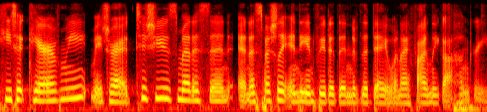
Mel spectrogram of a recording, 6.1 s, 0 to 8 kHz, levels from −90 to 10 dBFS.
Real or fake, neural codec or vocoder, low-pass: real; none; 7.2 kHz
